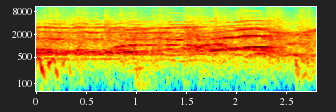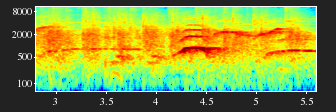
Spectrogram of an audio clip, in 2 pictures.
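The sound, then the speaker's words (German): Audience applause at a live recording in Winterberg: dense, steady clapping throughout, with voices whooping and calling out over it. “Ihr dürft gerne klatschen. Ja, ihr dürft gerne Geräusche machen.”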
